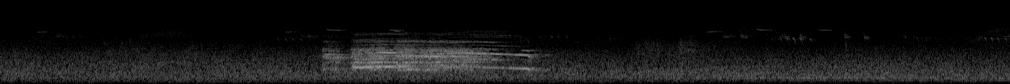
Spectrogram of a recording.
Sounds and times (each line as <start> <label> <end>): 0.0 wind 10.1
0.0 light birds 10.1
3.2 rooster 5.5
